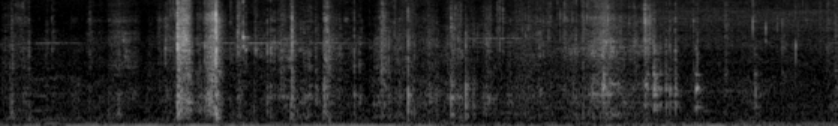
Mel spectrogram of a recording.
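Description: Hands opening a small cardboard box of telescope accessories and pulling at its packaging: light crinkling and a few scattered clicks and taps, the sharpest a little over a second in.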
